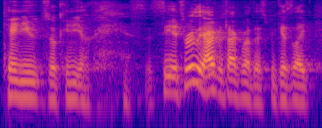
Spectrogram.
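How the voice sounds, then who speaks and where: A man's voice: medium pitch, expressive, fast talker. A man co-hosting a casual chat, explaining ideas at length and thinking aloud with many fillers. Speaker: co-host.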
